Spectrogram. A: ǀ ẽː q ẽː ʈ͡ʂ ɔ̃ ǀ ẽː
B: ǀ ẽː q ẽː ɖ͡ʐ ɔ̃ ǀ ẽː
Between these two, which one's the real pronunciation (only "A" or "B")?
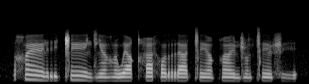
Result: B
